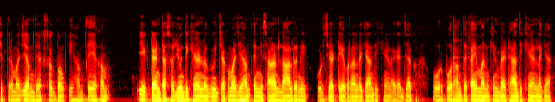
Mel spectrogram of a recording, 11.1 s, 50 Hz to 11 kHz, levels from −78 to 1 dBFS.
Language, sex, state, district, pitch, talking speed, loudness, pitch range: Hindi, male, Uttarakhand, Tehri Garhwal, 95 Hz, 190 wpm, -20 LUFS, 95-100 Hz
